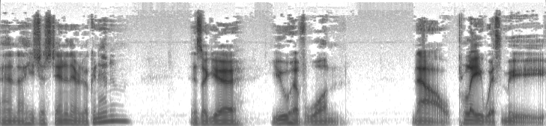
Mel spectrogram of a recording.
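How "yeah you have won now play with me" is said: huge strange monster voice, deep and very slow. Retelling a scene where the thing talks to the man, in a big weird voice. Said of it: "starts talking to him in like a big weird voice".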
